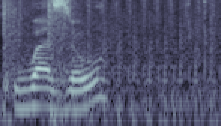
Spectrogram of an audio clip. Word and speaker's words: oiseau: In French, the word oiseau has 7 letters, and there's not a single letter that's pronounced the way it should be. Bomb located by Right, attackers. genre, oua. An O makes the O sound, but you pronounce it oua.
